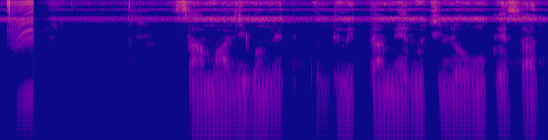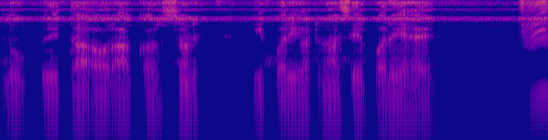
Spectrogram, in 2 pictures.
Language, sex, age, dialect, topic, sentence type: Hindi, male, 18-24, Kanauji Braj Bhasha, banking, statement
